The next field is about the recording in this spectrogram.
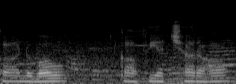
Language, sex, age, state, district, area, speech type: Hindi, male, 18-30, Madhya Pradesh, Jabalpur, urban, spontaneous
